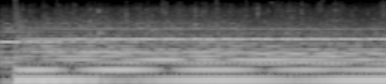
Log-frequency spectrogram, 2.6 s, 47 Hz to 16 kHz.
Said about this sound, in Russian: Двор, дождь, 3 часа ночи.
